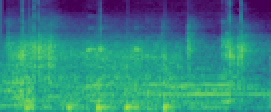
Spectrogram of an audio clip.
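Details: Honda Beat carbureted scooter, cold, unused for a long time, started after warming; short bursts of firing that catch into a ragged, uneven run; engine starting after long storage.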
